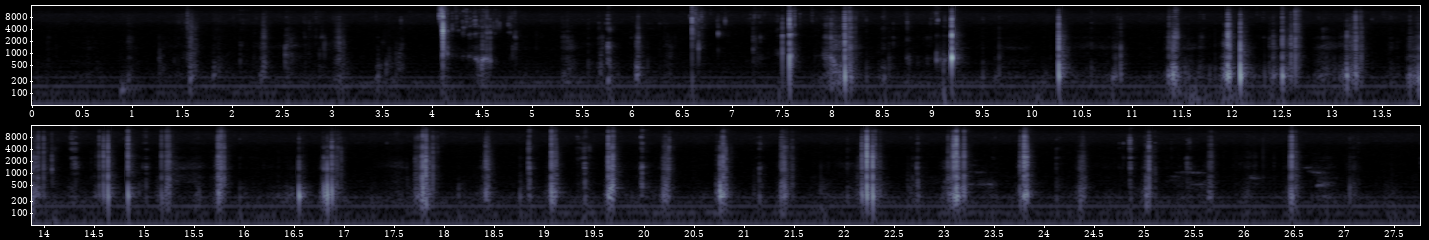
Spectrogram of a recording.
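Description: Close-up chewing and crunching of hard, dry white chalk-like chunks: a string of sharp, crisp crackles, about one to two a second, as the pieces break between the teeth.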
